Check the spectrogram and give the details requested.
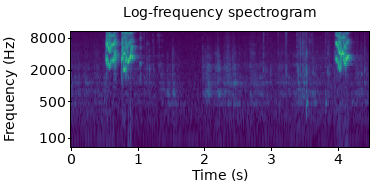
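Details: Pet rosy-faced lovebirds, a group vocal throughout the day; a loud double burst of harsh, buzzy chirps, soft shuffling and faint chatter, then another strident screech about three seconds later.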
